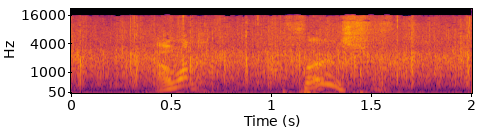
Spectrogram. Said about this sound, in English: I love that applause. I don't know what it is.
